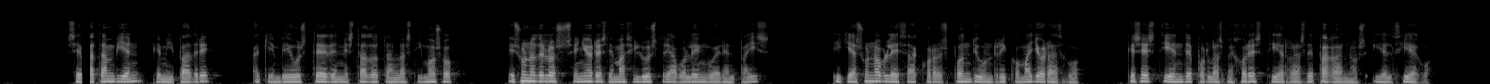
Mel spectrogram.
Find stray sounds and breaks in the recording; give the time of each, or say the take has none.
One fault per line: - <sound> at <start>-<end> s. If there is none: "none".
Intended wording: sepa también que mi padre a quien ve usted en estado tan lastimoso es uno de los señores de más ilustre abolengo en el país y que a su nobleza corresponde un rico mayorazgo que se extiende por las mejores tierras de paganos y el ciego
- dropout at 0.8-0.9 s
